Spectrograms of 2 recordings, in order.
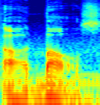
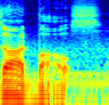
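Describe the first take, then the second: First: It is said as two separate words. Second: It is said smoothly as one word. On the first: The speaker calls it wrong. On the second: The speaker calls it right.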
